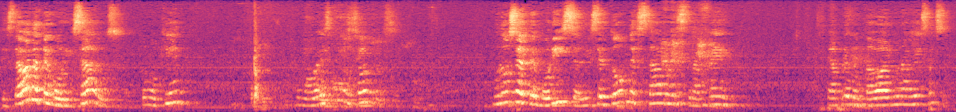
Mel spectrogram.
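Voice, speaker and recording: High-voiced woman preaching in an echoey room. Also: lively intonation, normal speed, pauses often, mellow. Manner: asks the listeners questions, repeats Bible verses. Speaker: Bible teacher. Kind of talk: Bible study sermon. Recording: echoey room from far off, faint noise.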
